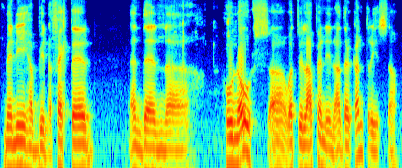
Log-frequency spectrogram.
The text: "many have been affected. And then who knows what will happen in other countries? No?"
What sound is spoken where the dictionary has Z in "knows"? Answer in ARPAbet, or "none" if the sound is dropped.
S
